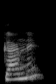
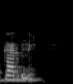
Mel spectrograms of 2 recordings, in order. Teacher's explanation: Asimilación de la R, cane por carne.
